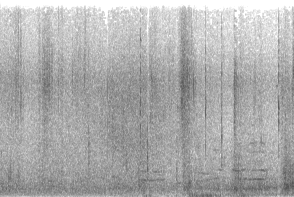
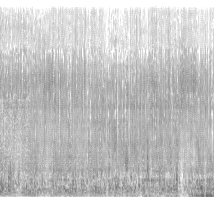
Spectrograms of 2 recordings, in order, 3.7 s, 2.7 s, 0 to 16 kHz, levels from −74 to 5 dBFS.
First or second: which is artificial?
second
